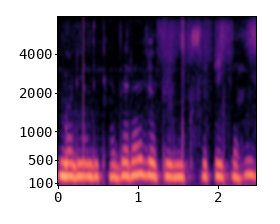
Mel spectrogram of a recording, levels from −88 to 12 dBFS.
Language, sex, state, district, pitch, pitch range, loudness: Hindi, female, Bihar, Muzaffarpur, 220 Hz, 215-230 Hz, -15 LUFS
